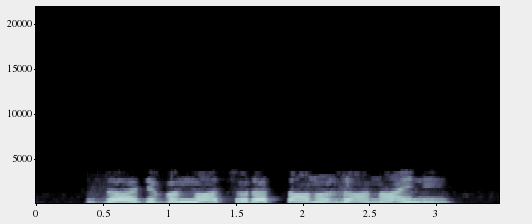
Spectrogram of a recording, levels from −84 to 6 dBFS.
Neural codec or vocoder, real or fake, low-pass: none; real; 3.6 kHz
